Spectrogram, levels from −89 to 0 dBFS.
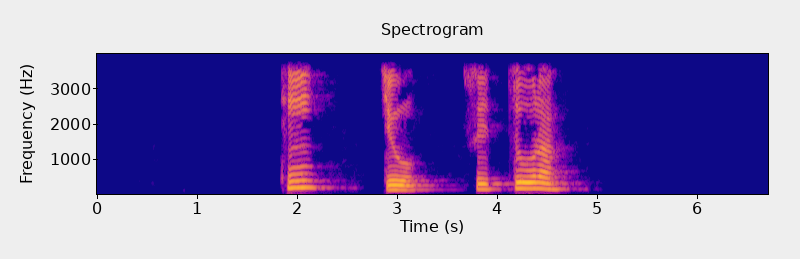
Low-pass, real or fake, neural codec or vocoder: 3.6 kHz; real; none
